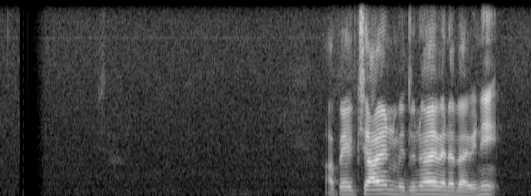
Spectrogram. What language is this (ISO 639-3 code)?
sin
